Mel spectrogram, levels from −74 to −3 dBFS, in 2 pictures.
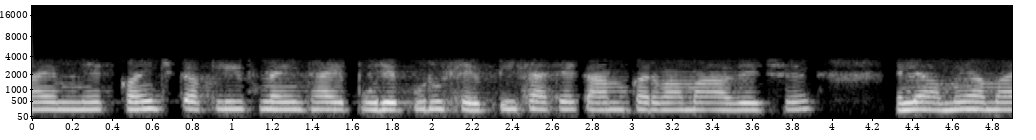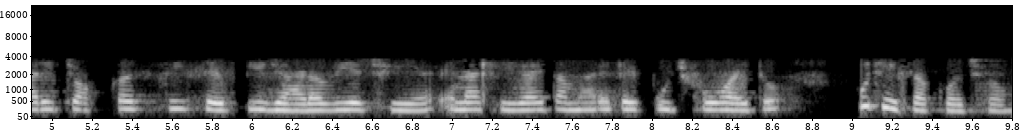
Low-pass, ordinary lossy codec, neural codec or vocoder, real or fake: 3.6 kHz; AAC, 16 kbps; none; real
